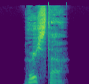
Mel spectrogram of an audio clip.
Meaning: inflection of hoch: 1. strong/mixed nominative masculine singular superlative degree 2. strong genitive/dative feminine singular superlative degree 3. strong genitive plural superlative degree
- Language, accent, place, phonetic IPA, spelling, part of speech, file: German, Germany, Berlin, [ˈhøːçstɐ], höchster, adjective, De-höchster.ogg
